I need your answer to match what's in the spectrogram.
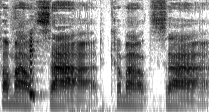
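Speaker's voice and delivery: seductive, slow, sultry southern drawl, possessed-sounding. Rating something, voicing a demon-possessed person in a sexy southern accent. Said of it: "sounds kind of sexy in a southern accent".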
